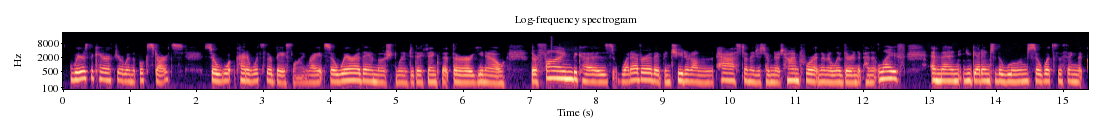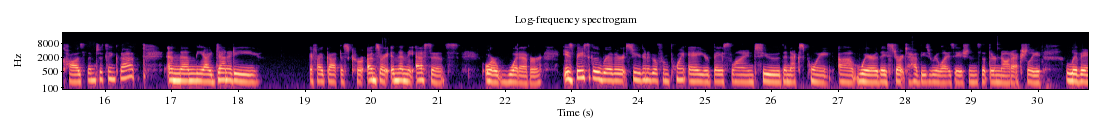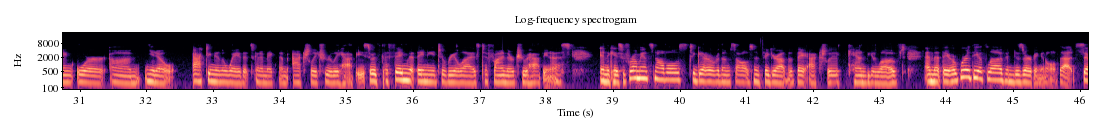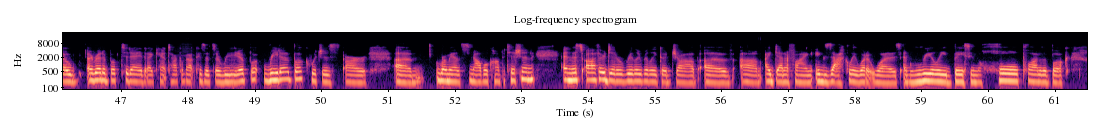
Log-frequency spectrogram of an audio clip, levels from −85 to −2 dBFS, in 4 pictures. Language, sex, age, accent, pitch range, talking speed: English, female, 20-39, American, 175-205 Hz, 225 wpm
